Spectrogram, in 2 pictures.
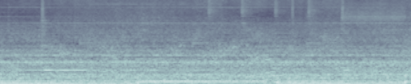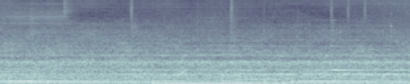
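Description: Experimental synthesizer drone music: a constant deep bass drone under sustained low tones that drop out and return every couple of seconds, with a dense noisy texture on top.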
